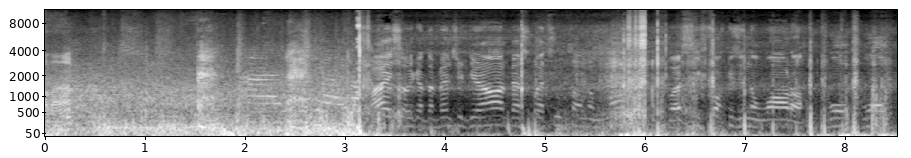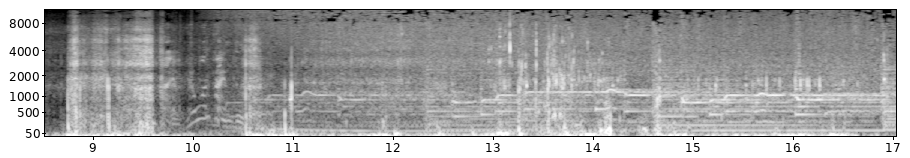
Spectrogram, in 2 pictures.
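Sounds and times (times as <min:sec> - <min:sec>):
man talking: 0:09.8 - 0:10.7
background music: 0:10.2 - 0:17.0.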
